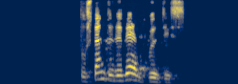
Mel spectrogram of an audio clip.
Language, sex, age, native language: Icelandic, female, 40-49, Icelandic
